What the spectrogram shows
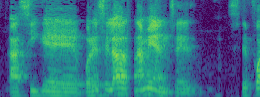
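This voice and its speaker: A man's intonation moves in a lively way, with noticeable noise behind him. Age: 30s. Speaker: restaurant owner. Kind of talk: interview.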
